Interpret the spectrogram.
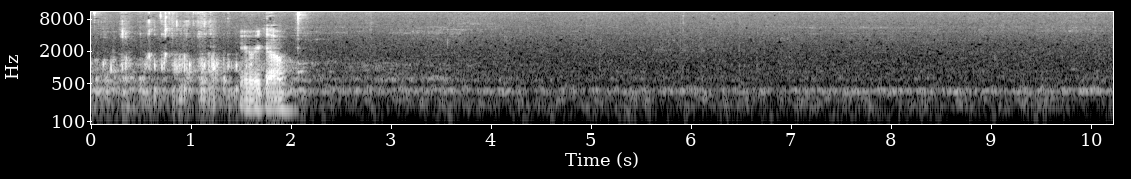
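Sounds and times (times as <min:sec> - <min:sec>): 
water trickling and dripping from a pour-over coffee machine: 0:00.0 - 0:02.2
speech: 0:01.5 - 0:02.1.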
